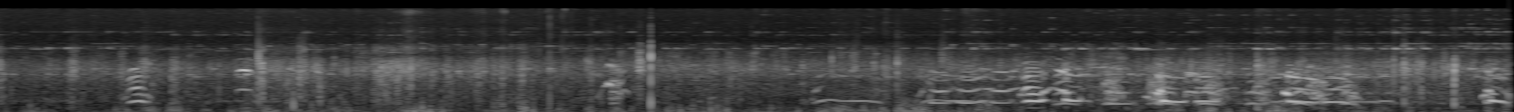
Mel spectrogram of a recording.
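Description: Several dogs bay and yelp excitedly at a distance.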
